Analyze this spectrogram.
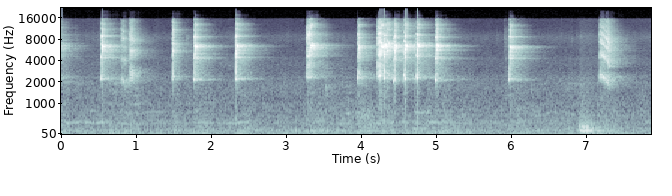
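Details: Lovebirds uttering short piercing squeaks at irregular intervals, with a quick run of four or five shrill notes near the middle and a soft low thump near the end.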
